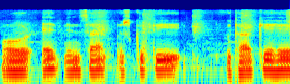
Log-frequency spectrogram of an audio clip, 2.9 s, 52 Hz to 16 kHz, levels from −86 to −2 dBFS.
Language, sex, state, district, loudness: Hindi, male, Arunachal Pradesh, Papum Pare, -17 LUFS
